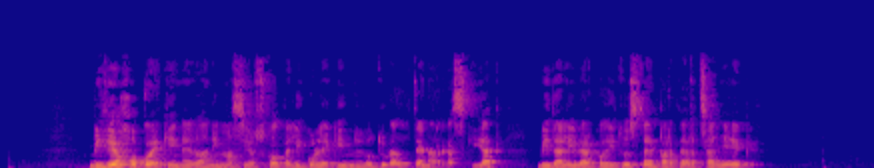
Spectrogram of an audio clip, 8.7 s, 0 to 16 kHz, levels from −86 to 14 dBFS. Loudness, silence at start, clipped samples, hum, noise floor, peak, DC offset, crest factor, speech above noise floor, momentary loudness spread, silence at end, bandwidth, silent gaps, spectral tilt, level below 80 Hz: -28 LUFS; 0.9 s; under 0.1%; none; -80 dBFS; -6 dBFS; under 0.1%; 24 dB; 52 dB; 12 LU; 1.2 s; 11 kHz; none; -5.5 dB/octave; -82 dBFS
